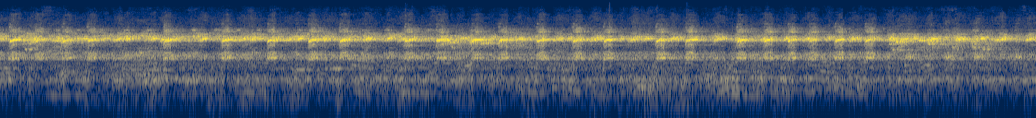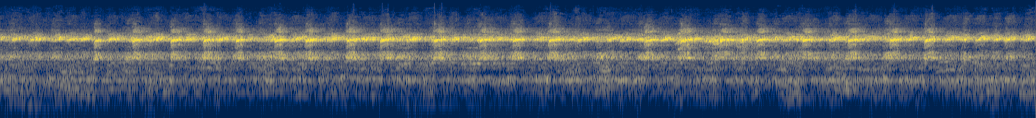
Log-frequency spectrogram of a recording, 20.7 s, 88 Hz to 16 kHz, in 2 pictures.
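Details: Japanese tree frogs calling at the National Museum of Nature and Science in Taito, Tokyo, on 15 April 2011: a dense, continuous chorus of rapid rasping pulses from many overlapping frogs, with no pause.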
